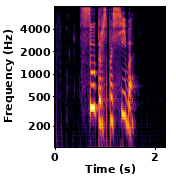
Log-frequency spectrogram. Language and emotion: Russian, positive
